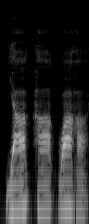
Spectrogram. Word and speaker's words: Yahweh: Okay, without those vowel points, those little dotted lines underneath there, if they weren't there, it would be pronounced Yahweh, Yahweh.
